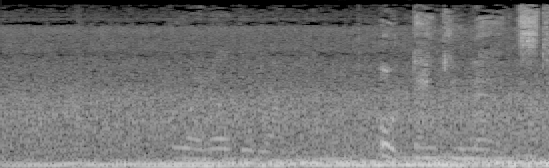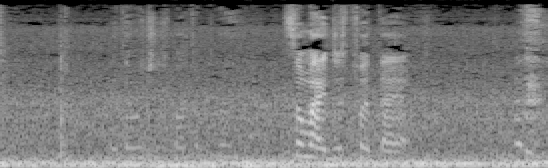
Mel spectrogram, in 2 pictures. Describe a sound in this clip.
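A young woman talks casually and close, heard through a phone microphone.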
